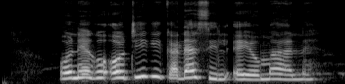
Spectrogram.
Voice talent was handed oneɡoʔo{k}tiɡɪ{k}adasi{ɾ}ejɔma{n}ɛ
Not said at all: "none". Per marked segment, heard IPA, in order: none, k, l, n

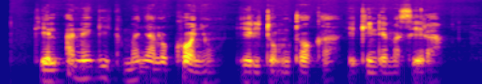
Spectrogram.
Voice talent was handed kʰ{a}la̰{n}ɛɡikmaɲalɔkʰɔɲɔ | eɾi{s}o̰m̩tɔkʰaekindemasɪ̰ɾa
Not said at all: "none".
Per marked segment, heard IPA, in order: e, n, t

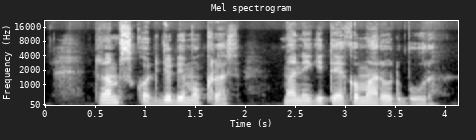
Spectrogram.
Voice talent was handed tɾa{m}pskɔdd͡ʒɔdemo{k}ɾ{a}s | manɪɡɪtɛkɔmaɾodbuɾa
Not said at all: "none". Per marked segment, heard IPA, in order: m, k, a

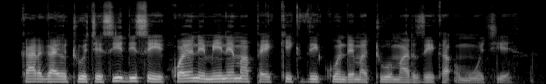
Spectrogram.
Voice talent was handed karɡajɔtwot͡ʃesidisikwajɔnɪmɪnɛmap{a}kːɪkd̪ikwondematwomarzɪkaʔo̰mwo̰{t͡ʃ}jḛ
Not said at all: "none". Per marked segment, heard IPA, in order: ɛ, t͡ʃ

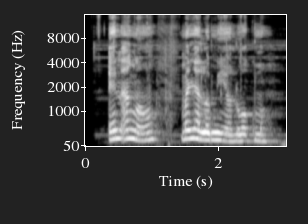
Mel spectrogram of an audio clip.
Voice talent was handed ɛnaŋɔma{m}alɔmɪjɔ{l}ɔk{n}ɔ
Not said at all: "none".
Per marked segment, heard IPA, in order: ɲ, l, m

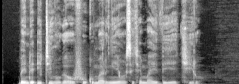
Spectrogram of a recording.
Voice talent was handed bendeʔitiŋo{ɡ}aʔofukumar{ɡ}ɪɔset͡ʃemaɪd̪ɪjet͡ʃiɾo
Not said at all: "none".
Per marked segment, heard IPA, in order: ɡ, ŋ

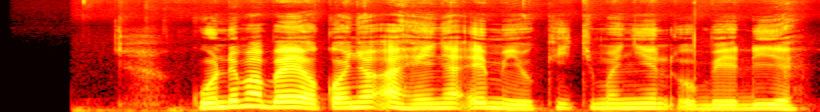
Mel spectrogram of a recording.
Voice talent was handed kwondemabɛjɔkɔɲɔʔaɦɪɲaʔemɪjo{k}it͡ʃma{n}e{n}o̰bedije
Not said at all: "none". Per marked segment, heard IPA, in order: k, ɲ, n

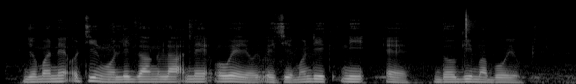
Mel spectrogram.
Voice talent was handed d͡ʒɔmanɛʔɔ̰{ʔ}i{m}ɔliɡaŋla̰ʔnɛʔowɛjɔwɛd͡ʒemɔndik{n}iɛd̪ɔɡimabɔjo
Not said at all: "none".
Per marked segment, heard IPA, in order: t, ŋ, n

